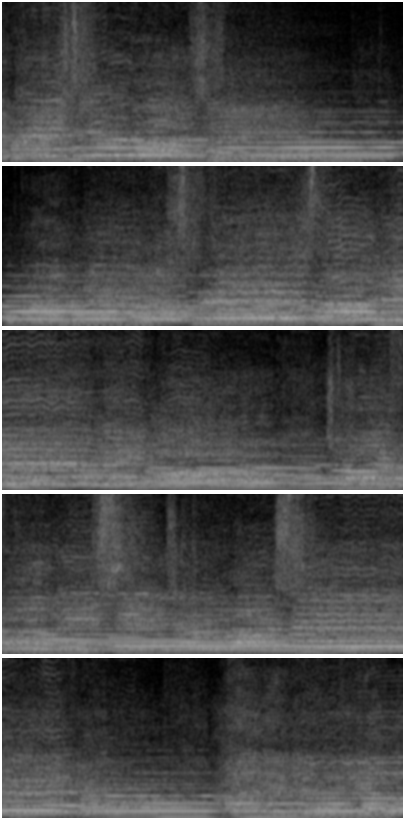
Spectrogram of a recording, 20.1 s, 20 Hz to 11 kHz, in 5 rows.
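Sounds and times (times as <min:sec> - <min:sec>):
choir singing a hymn: 0:00.0 - 0:20.0
organ bass notes: 0:00.0 - 0:20.0.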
